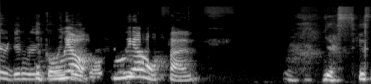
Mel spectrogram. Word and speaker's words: Liao Fan: So how do you pronounce his name again? Liao Fan.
